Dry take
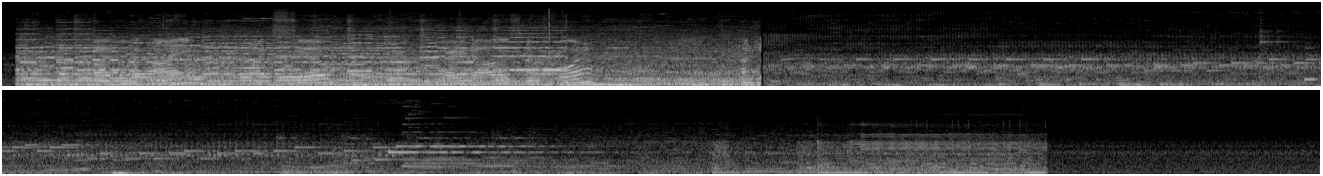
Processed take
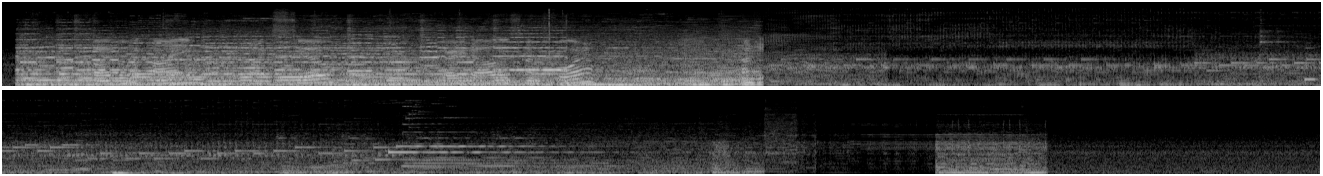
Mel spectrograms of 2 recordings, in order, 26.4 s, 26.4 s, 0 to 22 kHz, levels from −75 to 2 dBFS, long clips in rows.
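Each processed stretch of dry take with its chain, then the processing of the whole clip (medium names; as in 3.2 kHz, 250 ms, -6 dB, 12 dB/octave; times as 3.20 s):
6.80–8.34 s: high-pass 73 Hz + doubling 23 ms -2.5 dB
8.85–11.93 s: FFT filter 1.1 kHz 0 dB, 1.7 kHz -11 dB, 2.6 kHz +7 dB + AM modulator 73 Hz, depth 70%
20.81–22.53 s: pre-emphasis filter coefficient 0.9 + compressor with a negative ratio -56 dBFS, ratio -0.5 + overdrive pedal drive 18 dB, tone 3.7 kHz, clips at -27.5 dBFS
whole clip: none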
